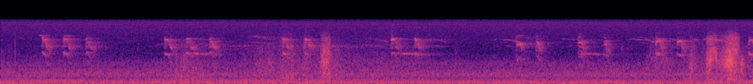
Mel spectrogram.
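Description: Birds calling again and again: clusters of two or three short, sharp notes every second or so, with a louder call near the end, over a steady low rumble.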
